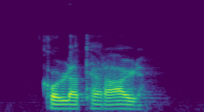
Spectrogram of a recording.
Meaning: collateral
- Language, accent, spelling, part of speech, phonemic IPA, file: German, Austria, kollateral, adjective, /kɔlatəˈʁaːl/, De-at-kollateral.ogg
